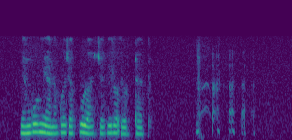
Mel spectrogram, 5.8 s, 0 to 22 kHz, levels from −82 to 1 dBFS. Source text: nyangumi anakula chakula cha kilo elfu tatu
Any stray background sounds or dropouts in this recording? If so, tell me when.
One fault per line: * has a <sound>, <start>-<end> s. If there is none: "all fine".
* has a laugh, 3.9-5.1 s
